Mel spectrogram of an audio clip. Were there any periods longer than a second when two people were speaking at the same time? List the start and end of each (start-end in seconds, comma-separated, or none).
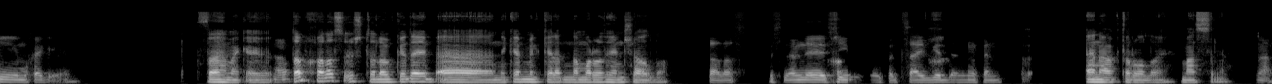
none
